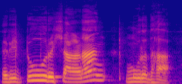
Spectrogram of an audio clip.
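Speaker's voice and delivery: slow, careful sutra chant; slow recitation. Shown as a demonstration. Teacher recites the sutra slowly for students. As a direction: spell out each word of the sutra. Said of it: "teacher repeats sutra slowly".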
